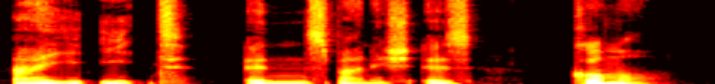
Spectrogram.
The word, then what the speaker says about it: como: No, the word como meaning how and the word como meaning I eat sound exactly the same. There is absolutely no difference in pronunciation.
